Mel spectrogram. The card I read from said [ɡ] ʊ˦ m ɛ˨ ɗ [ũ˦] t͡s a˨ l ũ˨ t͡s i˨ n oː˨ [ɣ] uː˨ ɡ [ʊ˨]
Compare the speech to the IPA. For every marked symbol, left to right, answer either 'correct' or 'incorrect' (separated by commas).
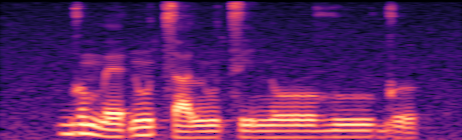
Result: correct, correct, correct, correct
